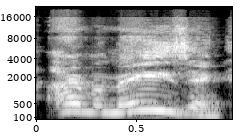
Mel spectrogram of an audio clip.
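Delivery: high, exultant affirmation; really feeling it. Shown as a demonstration. Leading listeners to say it along, exultant. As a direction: proclaim it so they join in. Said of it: "Really feel it now".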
